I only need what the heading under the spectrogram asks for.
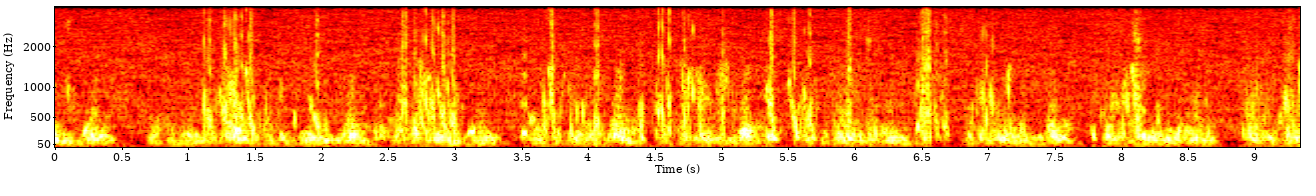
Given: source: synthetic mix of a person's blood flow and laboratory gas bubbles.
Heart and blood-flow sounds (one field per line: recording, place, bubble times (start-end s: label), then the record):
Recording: Doppler ultrasound of blood flow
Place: precordium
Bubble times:
0.00-0.20 s: bubbles
0.76-0.82 s: bubbles
0.95-1.05 s: bubbles
1.09-1.63 s: bubbles
1.67-1.85 s: bubbles
1.90-2.09 s: bubbles
2.38-3.08 s: bubbles
3.48-4.15 s: bubbles
4.36-5.12 s: bubbles
5.31-5.74 s: bubbles
5.83-6.19 s: bubbles
6.45-6.73 s: bubbles
6.83-7.32 s: bubbles
7.75-8.23 s: bubbles
8.25-8.48 s: bubbles
8.61-8.70 s: bubbles
8.88-9.35 s: bubbles
From the record:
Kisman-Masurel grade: 343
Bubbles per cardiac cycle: rolling drumbeat, 9 or more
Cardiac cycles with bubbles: 100%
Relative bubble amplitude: loud (0.450 to 0.775)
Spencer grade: 3 (all of the cardiac periods contain showers or single bubble signals, but not dominating or overriding the cardiac motion signals)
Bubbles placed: only in the low amplitude regions of the cardiac cycle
